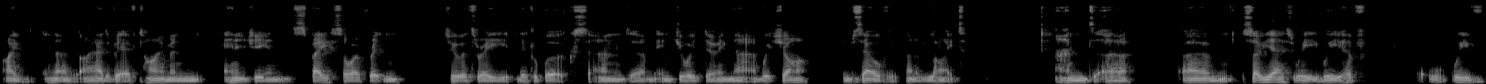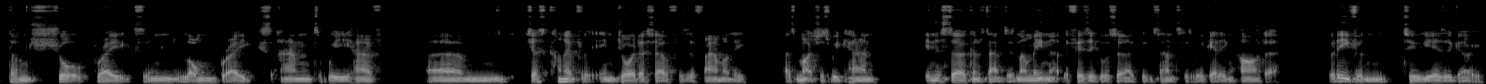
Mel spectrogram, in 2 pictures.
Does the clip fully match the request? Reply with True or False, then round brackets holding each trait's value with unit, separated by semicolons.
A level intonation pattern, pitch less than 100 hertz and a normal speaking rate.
True (1.9 semitones; 85 Hz; 165 wpm)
